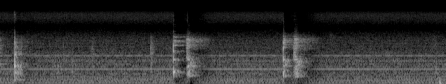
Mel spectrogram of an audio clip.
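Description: A Syncrometer's loudspeaker giving three short pops, about a second apart, as the probe touches the test plate, over a faint steady hum. The pops mean current is flowing through the circuit, so the unit is working.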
